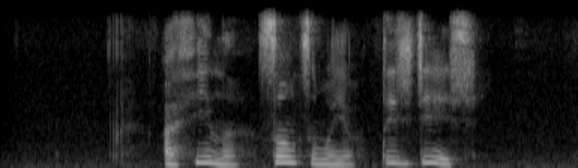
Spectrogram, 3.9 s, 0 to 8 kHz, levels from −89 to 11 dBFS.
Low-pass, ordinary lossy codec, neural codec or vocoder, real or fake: 7.2 kHz; none; none; real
